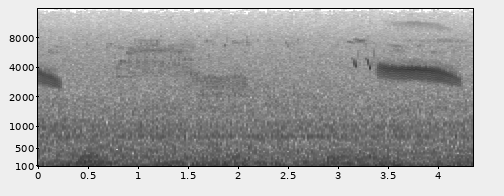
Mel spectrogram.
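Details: Collared flycatcher at a garden nesting site, a cavity-nesting bird that breeds in nest boxes; a brief high whistle opens the clip, then a longer thin, level whistle comes near the end over a steady low rumble.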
